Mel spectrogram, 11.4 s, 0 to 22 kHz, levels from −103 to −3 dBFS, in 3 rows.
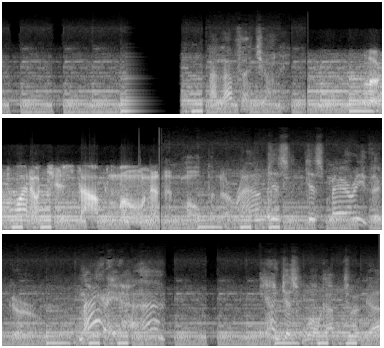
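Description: From 1.25 s to 1.81 s, the incoming stream stalls, likely a long network dropout. About 540 ms of audio never arrives. The receiver covers the hole by carrying the last sound on as a fading buzz or hiss, which thins to roughly 270 ms of silence before the stream resumes. The lost material is simply skipped, so what follows jumps ahead rather than picking up where it stopped.

At 3.05 s, the recording path changes source, likely an input switched to a poorer device, with a 20 ms silence marking the switch. The new input passes nothing above 3.8 kHz, so the top of the spectrum disappears and the sound turns narrower and duller. The level shifts by about 5 dB, and a new noise floor sits around 50 dB below the signal. At 5.40 s the original input returns and the fuller band comes back.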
